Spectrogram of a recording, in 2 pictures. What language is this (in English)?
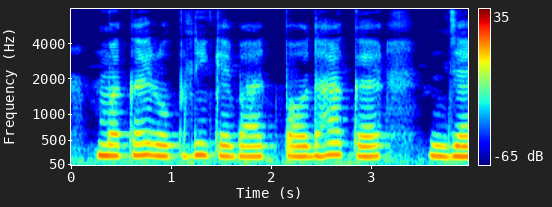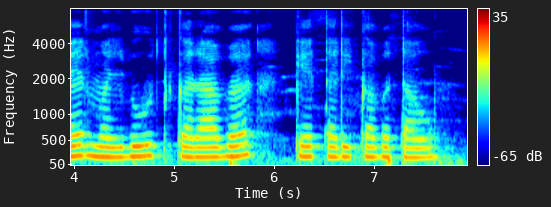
Maithili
